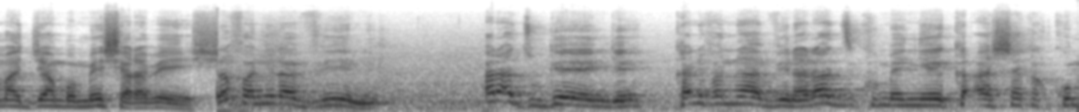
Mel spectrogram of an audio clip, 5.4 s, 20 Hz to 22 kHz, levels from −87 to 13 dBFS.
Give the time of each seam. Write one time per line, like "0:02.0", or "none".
0:01.1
